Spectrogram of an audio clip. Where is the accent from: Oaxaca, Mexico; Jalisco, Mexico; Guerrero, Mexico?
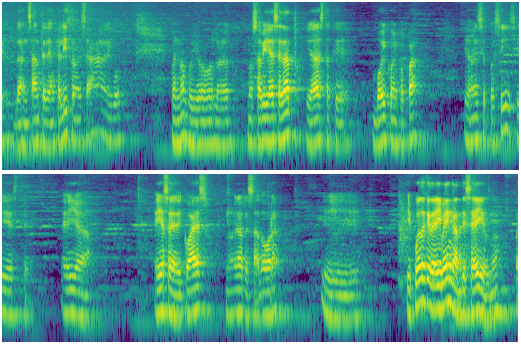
Oaxaca, Mexico; San Juan Guichicovi; soy de Huichicobi, de San Juan Huichicobi para ser exacto, de aquí de pues la zona húmeda, aquí en la zona baja, de Los Mijes, de esta otra variante, ¿no?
